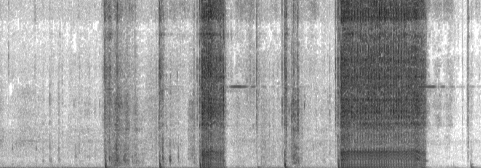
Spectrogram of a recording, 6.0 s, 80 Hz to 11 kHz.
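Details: Losi LST with Mach .26 nitro engine, rebuilt carburetor with new boots and O-rings and a cleaned air filter: short sharp rev bursts that drop back cleanly, crisp and free-revving, a healthy run.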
